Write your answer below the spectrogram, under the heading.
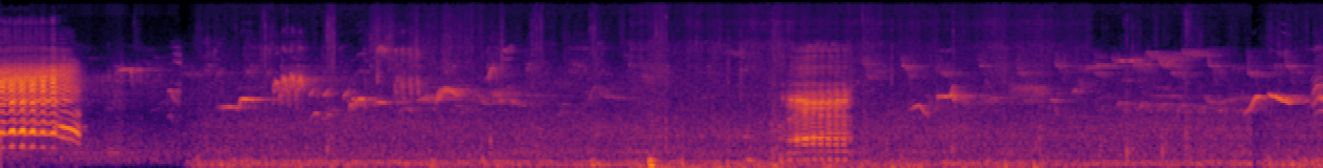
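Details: Sheep grazing on a green spring meadow: a loud quavering bleat opens, a second wavering bleat follows about seven seconds later, with thin chirps and soft rustling in between.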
